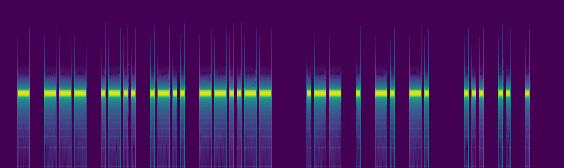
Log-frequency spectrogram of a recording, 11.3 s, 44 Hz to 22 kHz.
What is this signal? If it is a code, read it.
Morse code, heard as a keyed tone, about 16 wpm, 700 Hz. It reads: TOLL, WENN SIE
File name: Morsekurs / Witze / Witz 20. Februar 2018, 70 F80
